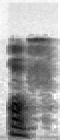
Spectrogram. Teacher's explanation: Bunyi dorso-uvular adalah bunyi konsonan yang dihasilkan melalui pertemuan antara pangkal lidah dengan anak tekak, sehingga udara terhambat secara sempurna. Ketika hambatan udara dilepas, maka terjadi letupan.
